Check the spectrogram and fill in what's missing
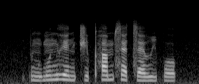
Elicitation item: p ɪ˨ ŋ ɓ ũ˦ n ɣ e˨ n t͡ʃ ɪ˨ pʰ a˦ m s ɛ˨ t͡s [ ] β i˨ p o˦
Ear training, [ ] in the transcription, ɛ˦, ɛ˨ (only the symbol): ɛ˨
